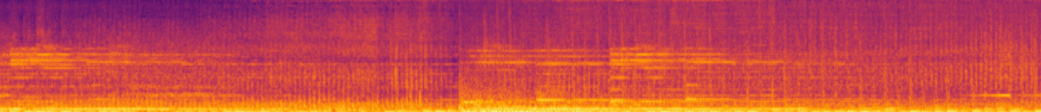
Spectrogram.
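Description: An aircraft coming in to land, a loud, steady rotor-and-engine drone that fills the whole stretch without a break, its tone shifting slightly about halfway through.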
